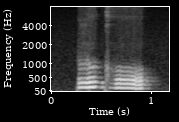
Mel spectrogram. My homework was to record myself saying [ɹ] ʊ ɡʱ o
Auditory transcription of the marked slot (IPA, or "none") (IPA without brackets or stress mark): l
